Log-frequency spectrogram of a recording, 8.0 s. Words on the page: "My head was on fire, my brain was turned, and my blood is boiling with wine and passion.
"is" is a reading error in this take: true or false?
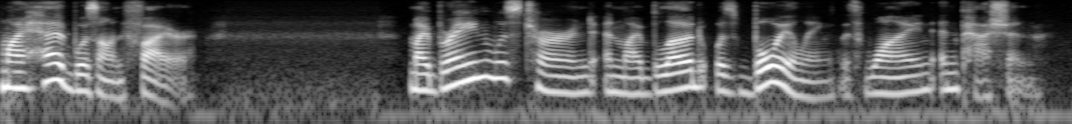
true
